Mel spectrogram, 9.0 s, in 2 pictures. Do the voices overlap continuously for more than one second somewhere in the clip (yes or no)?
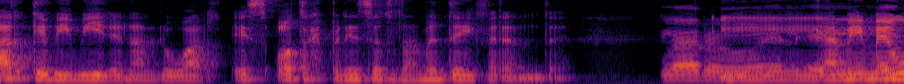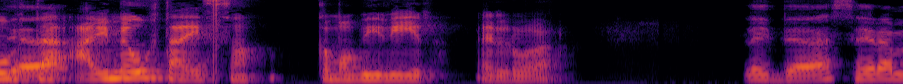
yes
